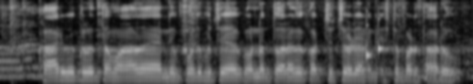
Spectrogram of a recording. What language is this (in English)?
Telugu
